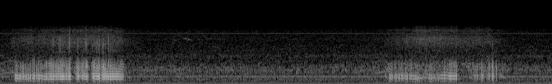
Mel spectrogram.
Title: SNORING CAT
